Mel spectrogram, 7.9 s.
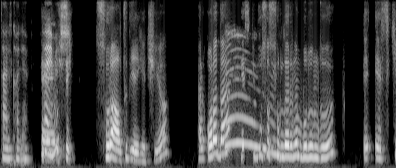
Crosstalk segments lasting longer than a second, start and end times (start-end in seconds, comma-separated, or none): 4.5-5.7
